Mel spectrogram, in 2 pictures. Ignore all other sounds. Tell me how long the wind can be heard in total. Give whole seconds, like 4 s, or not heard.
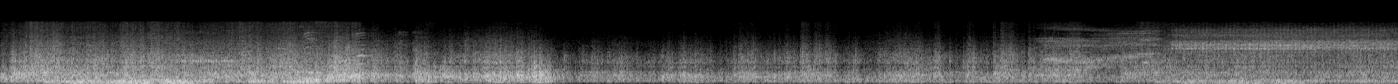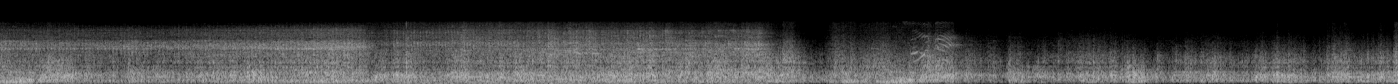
28 s.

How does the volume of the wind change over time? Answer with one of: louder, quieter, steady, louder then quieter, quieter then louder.
quieter.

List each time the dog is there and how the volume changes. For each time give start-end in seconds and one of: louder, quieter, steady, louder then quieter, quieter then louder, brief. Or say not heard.
not heard.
